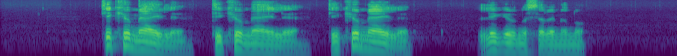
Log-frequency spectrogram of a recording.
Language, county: Lithuanian, Vilnius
